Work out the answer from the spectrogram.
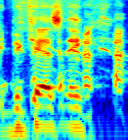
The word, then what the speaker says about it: Duquesne: Is it pronounced Duquesne? Okay, Duquesne.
